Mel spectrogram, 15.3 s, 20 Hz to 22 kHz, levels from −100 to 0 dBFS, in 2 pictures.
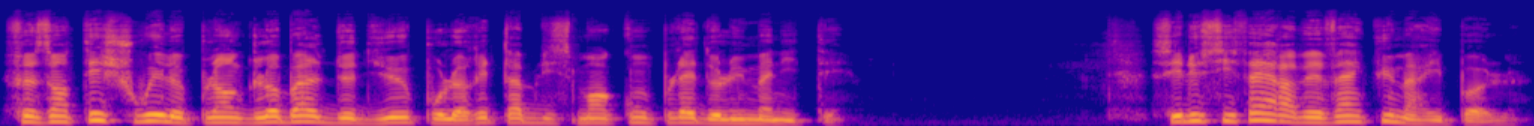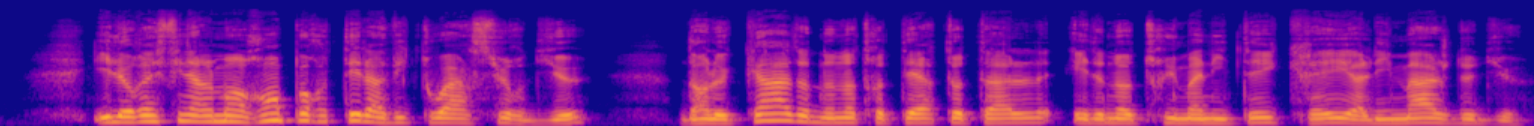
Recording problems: none

